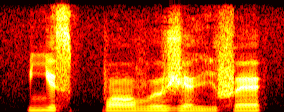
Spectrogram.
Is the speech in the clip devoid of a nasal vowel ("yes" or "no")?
yes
